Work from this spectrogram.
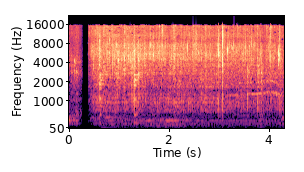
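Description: Onions fry and sizzle in a pan for Chinese poha, a steady close hiss with scattered crackles and a few stirring scrapes after a brief dropout at the start.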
